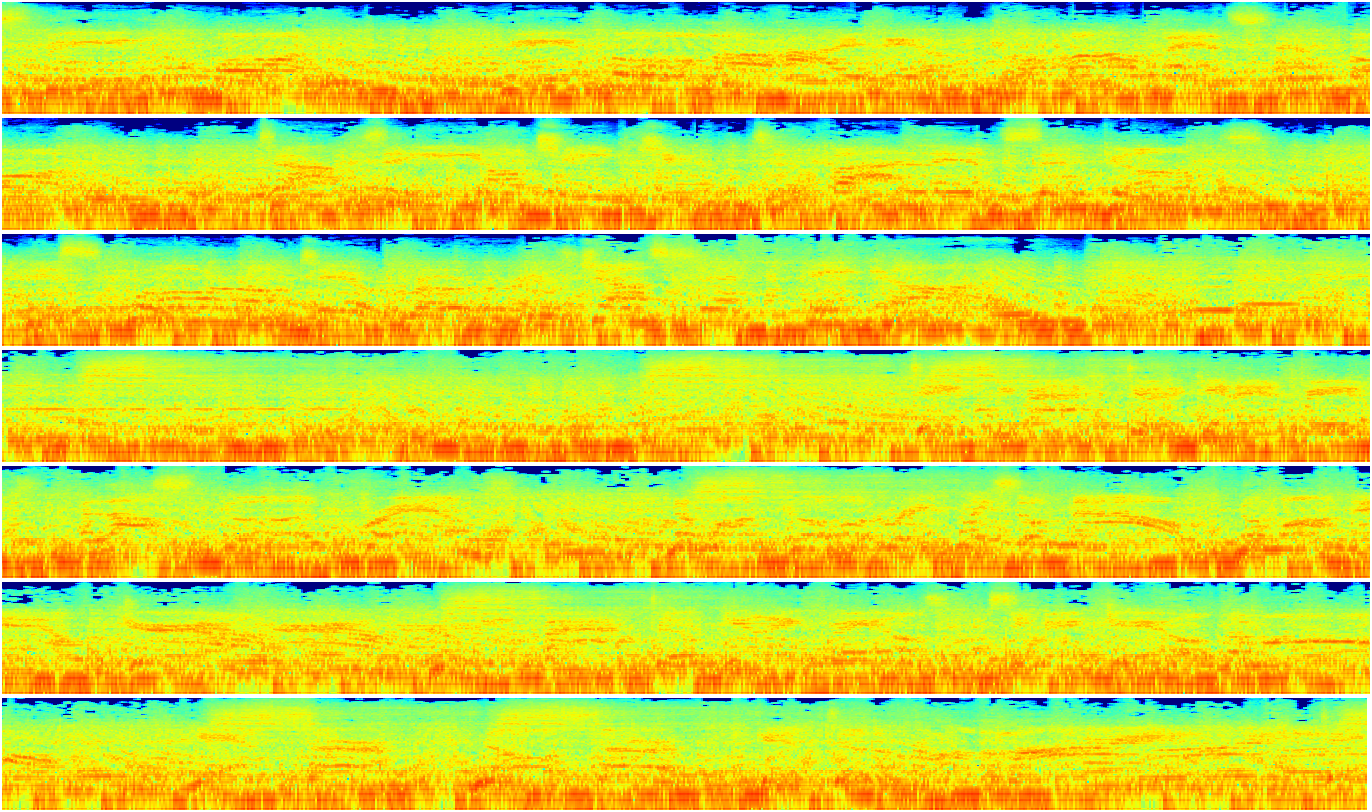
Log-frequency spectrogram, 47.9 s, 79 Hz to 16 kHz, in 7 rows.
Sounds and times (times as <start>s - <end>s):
Exciting music: 0.0s - 47.8s
Rhythm and blues: 0.0s - 47.8s.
